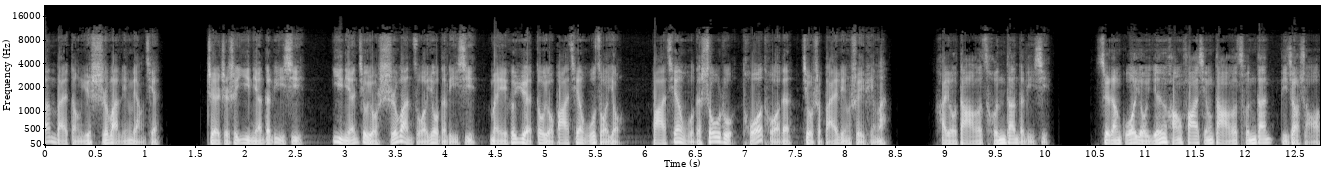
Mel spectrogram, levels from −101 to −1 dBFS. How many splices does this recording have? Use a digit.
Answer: 1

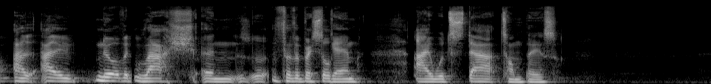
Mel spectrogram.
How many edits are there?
3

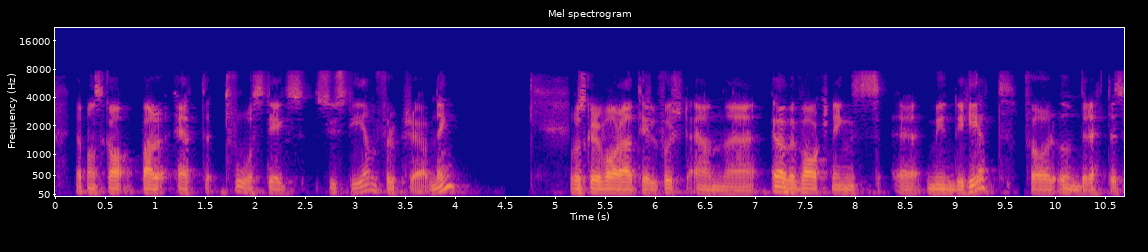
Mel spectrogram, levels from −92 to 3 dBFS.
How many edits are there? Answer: 2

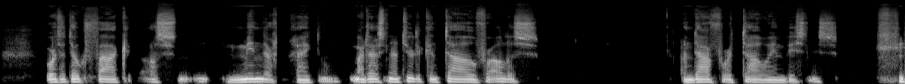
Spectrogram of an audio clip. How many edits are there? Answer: 2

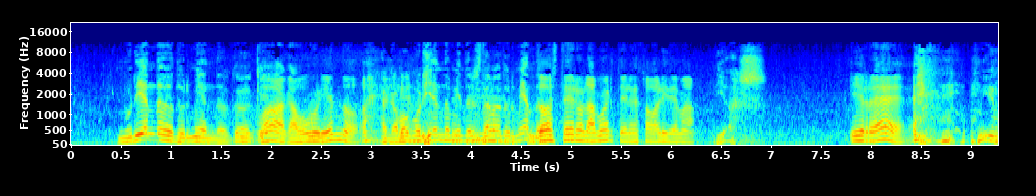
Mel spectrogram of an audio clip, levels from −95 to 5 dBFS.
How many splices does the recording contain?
1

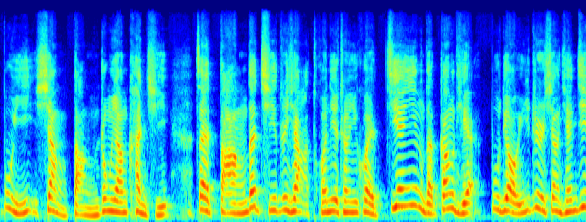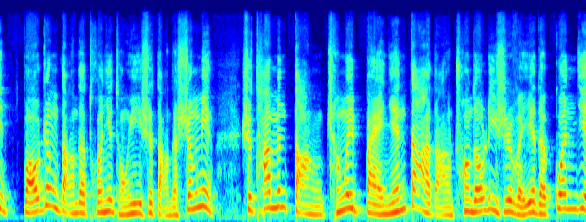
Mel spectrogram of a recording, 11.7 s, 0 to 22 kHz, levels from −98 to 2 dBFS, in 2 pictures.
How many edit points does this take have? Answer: 1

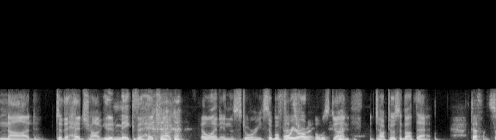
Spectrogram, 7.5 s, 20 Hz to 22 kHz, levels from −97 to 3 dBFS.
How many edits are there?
0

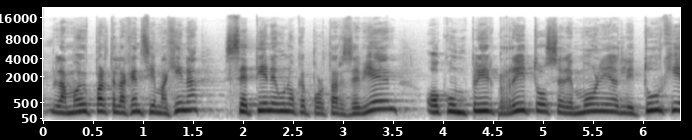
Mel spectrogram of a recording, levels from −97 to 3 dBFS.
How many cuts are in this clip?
1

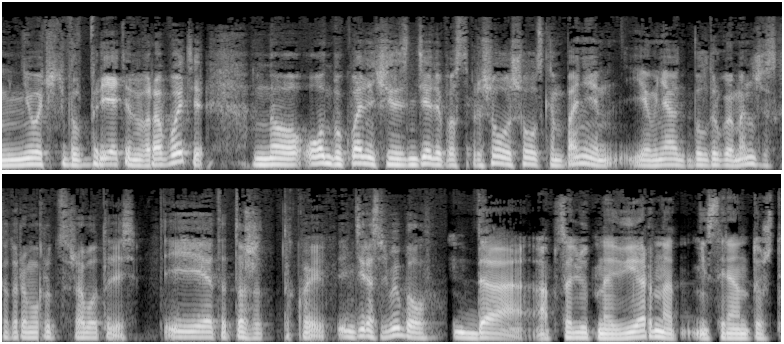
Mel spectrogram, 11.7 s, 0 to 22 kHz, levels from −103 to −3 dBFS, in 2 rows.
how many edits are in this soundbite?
3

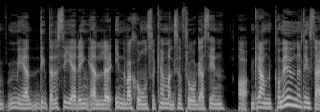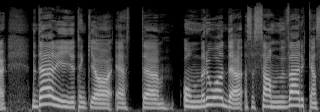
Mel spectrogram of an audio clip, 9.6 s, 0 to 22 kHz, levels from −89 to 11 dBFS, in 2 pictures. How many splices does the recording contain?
0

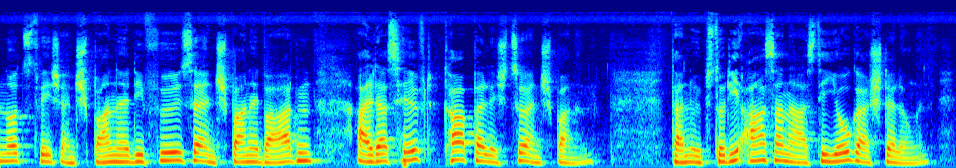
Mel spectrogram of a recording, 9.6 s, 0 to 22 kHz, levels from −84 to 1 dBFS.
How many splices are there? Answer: 1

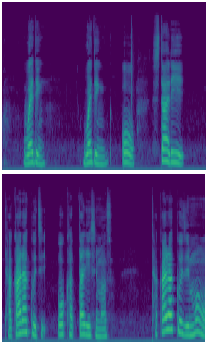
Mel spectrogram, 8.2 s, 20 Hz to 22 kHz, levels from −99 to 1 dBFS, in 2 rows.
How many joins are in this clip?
0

